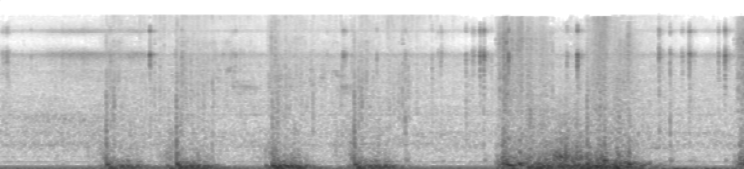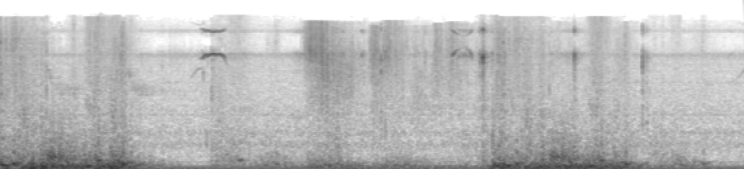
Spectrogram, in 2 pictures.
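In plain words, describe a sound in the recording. Huge creature footsteps thud heavily and deeply at intervals.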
